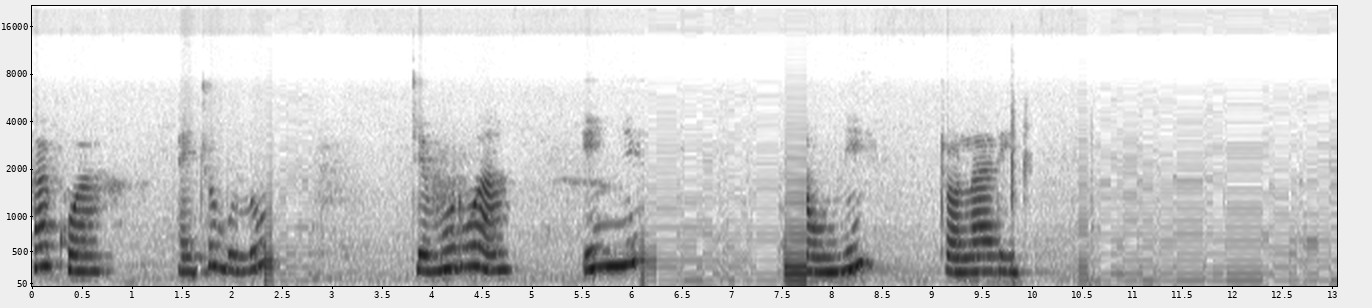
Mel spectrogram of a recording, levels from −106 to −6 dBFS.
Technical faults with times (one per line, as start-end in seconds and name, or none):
2.31-2.79 robotic sound from repeated short buffers
6.06-7.74 robotic sound from repeated short buffers
10.45-13.05 robotic sound from repeated short buffers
